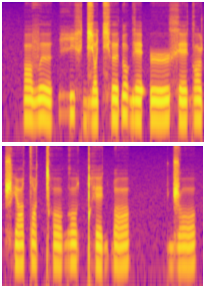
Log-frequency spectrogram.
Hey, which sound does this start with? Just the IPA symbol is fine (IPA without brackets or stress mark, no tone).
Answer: ɒ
